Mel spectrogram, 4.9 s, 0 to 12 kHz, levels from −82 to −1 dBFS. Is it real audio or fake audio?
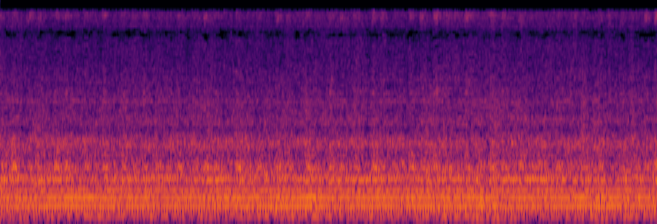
fake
